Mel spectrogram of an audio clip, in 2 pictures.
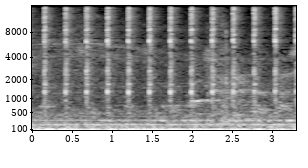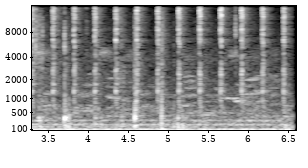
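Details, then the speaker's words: Honda Vario 110 LED CBS ISS scooter, ignition on, won't crank: starter relay only chatters tek-tek-tek, about four a second. The battery is weak. "tuh kalau di starter cuman bunyi begini aja ya tuh malah bunyi tek tek tek tek doang"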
